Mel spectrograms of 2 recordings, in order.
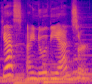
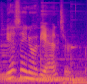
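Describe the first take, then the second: First: The words are clearly pronounced with an open mouth. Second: The words are mumbled with little mouth movement. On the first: The speaker calls it right. "you can say" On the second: The speaker calls it wrong. "instead of saying"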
